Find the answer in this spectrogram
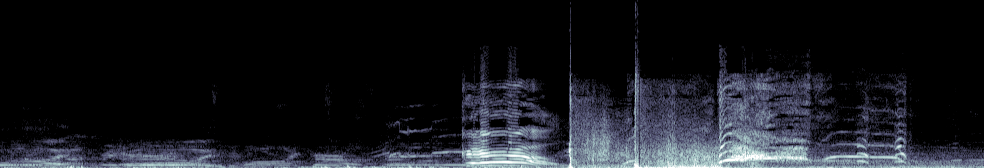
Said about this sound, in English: just listen to how loud this explosion is from this from video on Facebook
